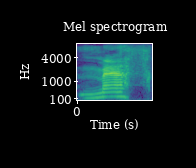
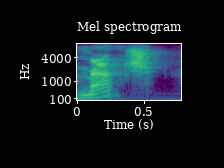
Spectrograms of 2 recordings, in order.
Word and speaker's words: math: Next up is math classes instead of match. Okay, give me a TH here.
